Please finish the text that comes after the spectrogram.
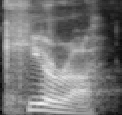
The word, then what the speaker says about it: Kyra: By the way, Kyra is Kira. I mispronounced her name.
